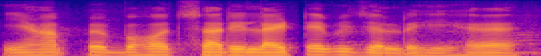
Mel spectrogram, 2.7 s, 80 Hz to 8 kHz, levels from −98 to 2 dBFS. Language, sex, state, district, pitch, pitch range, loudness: Hindi, male, Jharkhand, Palamu, 115 Hz, 105-120 Hz, -19 LUFS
